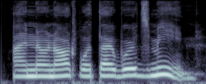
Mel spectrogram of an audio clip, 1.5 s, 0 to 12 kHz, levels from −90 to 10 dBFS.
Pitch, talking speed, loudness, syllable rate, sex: 230 Hz, 270 wpm, -12 LUFS, 5.2 syllables/s, female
